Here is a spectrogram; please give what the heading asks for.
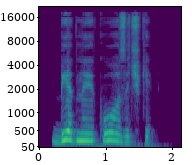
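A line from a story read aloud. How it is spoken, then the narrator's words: Sighing. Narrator (Russian): вздохнула Рэйчел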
